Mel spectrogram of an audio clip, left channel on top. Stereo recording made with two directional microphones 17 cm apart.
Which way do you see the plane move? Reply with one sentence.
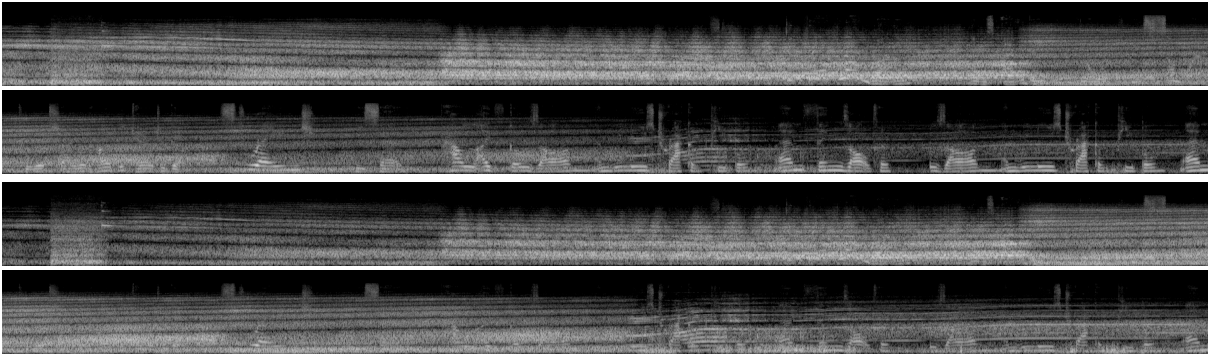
You can hear the plane move from left to right.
